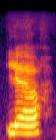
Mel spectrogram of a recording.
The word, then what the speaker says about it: leurs: Recordemos, no pronunciamos la S final ni la S final. Leur voiture.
